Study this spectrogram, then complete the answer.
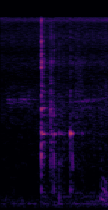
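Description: Fried gulab jamun being lifted out of hot oil with a metal strainer after the flame is turned off: a faint oil sizzle underneath, with a couple of light scraping and clinking touches of the strainer.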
